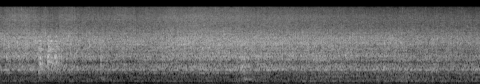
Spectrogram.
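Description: Ginger-garlic paste sizzling in hot oil with whole spices in a steel kadai: a steady hiss, stirred with a spatula.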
